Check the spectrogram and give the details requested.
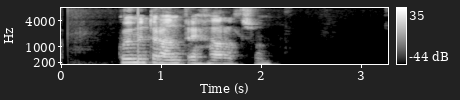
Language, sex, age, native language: Icelandic, female, 60-69, Icelandic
